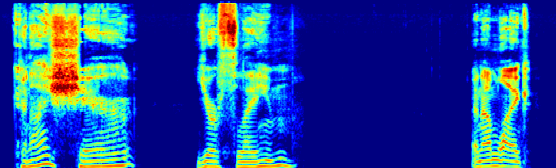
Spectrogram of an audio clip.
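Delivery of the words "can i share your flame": slow, eerie, unsettling, really creepy voice. Retelling what a woman at their fire asked, imitating a really creepy voice. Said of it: "in like a really creepy voice".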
